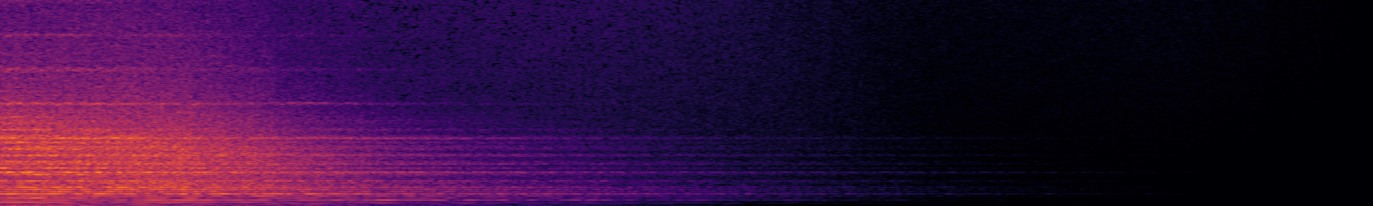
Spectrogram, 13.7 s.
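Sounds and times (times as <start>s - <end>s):
loss ambient music: 0.0s - 8.2s.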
